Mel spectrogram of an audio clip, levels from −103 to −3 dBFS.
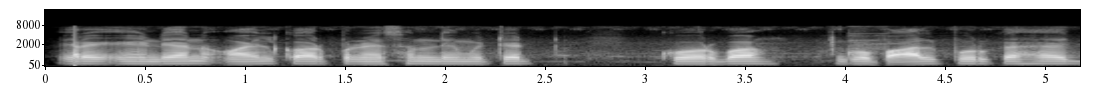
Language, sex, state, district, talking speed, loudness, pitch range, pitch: Hindi, male, Chhattisgarh, Korba, 105 wpm, -20 LUFS, 120-130 Hz, 125 Hz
